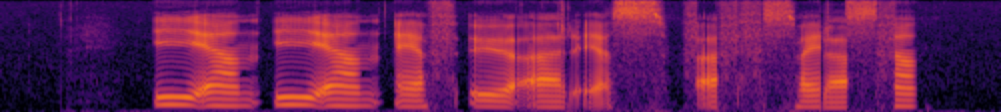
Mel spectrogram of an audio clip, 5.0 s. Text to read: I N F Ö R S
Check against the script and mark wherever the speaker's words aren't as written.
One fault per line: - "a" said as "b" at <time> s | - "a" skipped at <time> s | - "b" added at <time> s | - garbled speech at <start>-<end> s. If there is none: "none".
- "I N" added at 1.4 s
- garbled speech at 3.4-4.6 s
